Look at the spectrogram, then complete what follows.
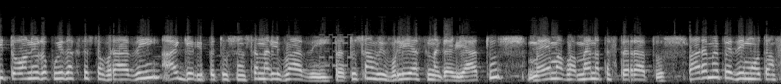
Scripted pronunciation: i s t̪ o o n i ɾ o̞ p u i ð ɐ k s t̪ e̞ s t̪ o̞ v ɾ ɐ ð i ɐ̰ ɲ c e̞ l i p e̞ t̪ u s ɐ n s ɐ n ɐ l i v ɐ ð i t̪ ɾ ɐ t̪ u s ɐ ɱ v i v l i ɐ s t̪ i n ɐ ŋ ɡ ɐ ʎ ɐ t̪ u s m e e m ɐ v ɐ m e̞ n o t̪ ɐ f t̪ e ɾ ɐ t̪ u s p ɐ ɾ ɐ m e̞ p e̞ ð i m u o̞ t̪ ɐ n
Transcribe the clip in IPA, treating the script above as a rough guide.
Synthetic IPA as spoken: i t̪ o o n i ɾ o̞ p u i ð ɐ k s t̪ e̞ s t̪ o̞ v ɾ ɐ ð i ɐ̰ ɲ ɟ e̞ l i p e̞ t̪ u s ɐ n s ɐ n ɐ l i v ɐ ð i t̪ ɾ ɐ t̪ u s ɐ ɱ v i v l i ɐ s t̪ i n ɐ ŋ ɡ ɐ ʎ ɐ t̪ u s m e e m ɐ v ɐ m e̞ n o t̪ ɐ f t̪ e ɾ ɐ t̪ u s p ɐ ɾ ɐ m e̞ p e̞ ð i m u o̞ t̪ ɐ n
